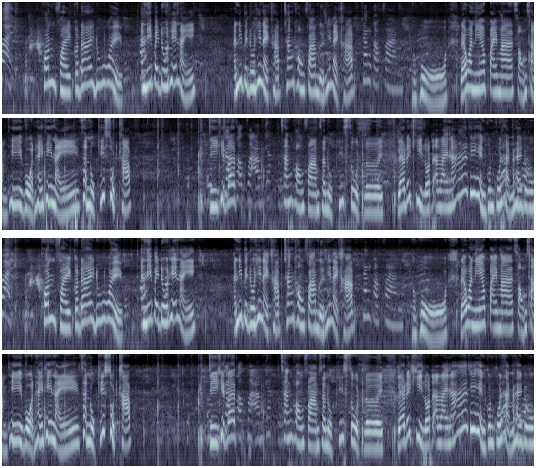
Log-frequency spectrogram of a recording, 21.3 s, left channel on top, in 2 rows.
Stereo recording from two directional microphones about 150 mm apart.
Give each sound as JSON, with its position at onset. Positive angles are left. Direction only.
{"t": 0.9, "sound": "a woman's voice", "side_deg": 5}
{"t": 2.8, "sound": "a woman's voice", "side_deg": 10}
{"t": 8.2, "sound": "speech", "side_deg": 10}
{"t": 14.8, "sound": "a woman's voice", "side_deg": 0}
{"t": 15.4, "sound": "a child's voice", "side_deg": 30}
{"t": 16.2, "sound": "a woman's voice", "side_deg": 0}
